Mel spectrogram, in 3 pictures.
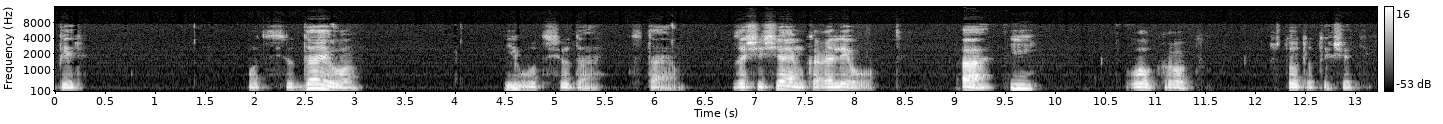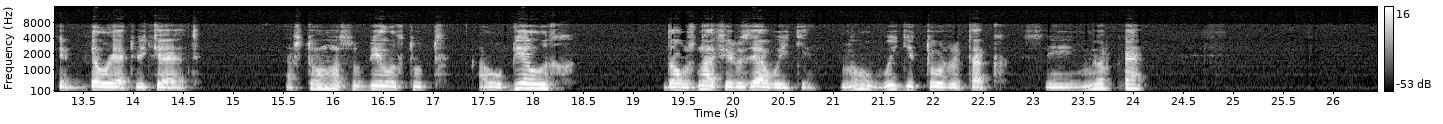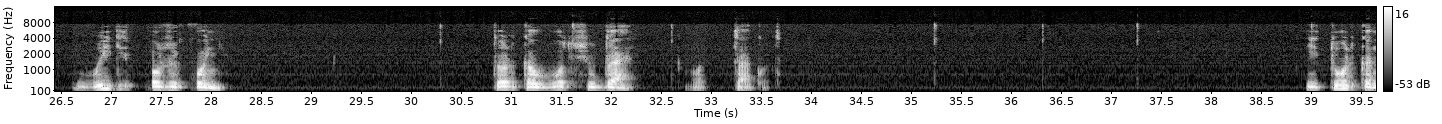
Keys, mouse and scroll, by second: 1.6 click, 4.3 click, 9.3 a, 9.7 i, 11.9 scroll up 3, 12.9-15.1 scroll down 2, 15.6 middle click, 23.9 KP_7, 27.9 click, 30.6 click, 32.9 click, 36.6 click, 39.3 click.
